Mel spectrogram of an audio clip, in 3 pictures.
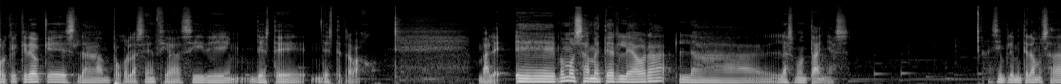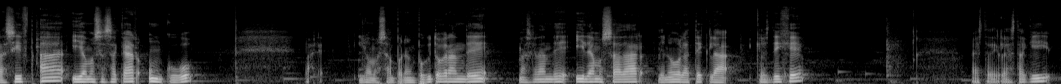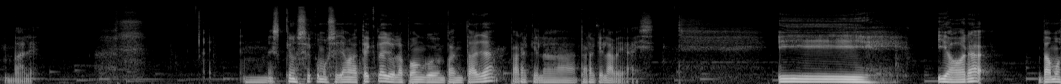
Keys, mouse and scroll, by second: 5.0-6.1 middle drag, 6.1 click, 8.6-12.9 middle drag, 12.9 shift+a, 14.1 s, 19.5 /, 20.3 scroll down 4, 20.9-24.5 middle drag, 24.5 /, 24.8 /, 25.1 /, 26.3-30.2 middle drag, 30.2 /, 30.9-31.5 scroll down 5, 31.5-31.8 middle drag.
